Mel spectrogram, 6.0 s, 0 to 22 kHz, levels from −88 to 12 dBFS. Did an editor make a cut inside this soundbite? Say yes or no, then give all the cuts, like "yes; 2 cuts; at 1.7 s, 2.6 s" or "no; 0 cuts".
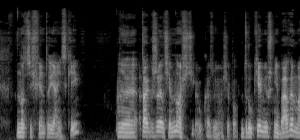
yes; 4 cuts; at 2.8 s, 3.3 s, 3.9 s, 4.7 s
